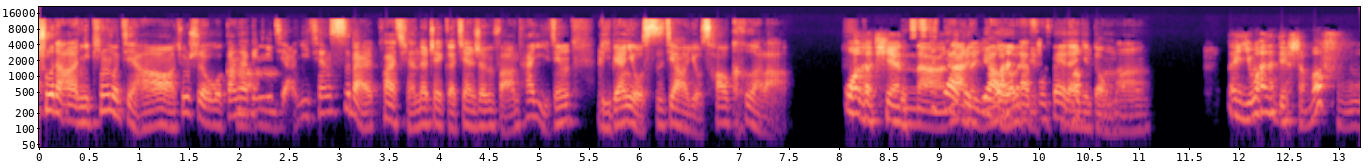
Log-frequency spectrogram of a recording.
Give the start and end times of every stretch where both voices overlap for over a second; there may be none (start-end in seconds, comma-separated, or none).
8.6-10.9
